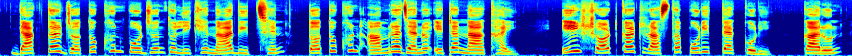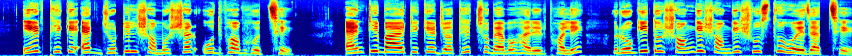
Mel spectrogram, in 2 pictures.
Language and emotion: Bengali, neutral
